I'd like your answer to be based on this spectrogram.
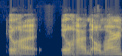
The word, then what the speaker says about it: Ilhan Omar: Shout outs to Ilhan Omar. Did I say her name right? – Yeah. She was there too.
